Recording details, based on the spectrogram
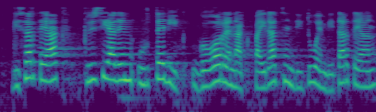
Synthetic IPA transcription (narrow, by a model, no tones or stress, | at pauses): ɡisaɾt̪e̞akːɾisiaɾe̞nuɾt̪e̞ɾikɡo̞ɣ̞o̞re̞nakpajɾat͡se̞nd̪it̪ue̞mbit̪aɾt̪e̞an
